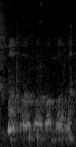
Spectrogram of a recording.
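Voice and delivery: breathy, voiceless cat pleading; gasp, then whisper like a clingy cat calling for its mother; tiny whispered cat voice; needy cat. Acted. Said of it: "And he's like".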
